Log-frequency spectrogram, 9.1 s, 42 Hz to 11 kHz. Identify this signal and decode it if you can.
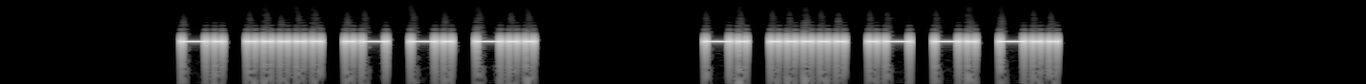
Morse code, heard as a keyed tone, about 21 wpm, 700 Hz. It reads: N5AND N5AND
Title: USA Call Signs - 5 Characters - Repeated 2x - 22wpm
